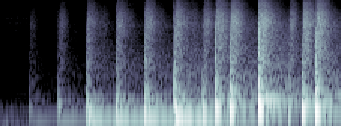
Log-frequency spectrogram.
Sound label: BLUE F.E -L, Backbeat, BLUES SHF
